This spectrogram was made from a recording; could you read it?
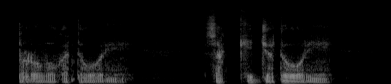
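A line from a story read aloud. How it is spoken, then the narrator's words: Group murmuring. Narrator (Italian): Gli altri cominciarono a mormorare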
